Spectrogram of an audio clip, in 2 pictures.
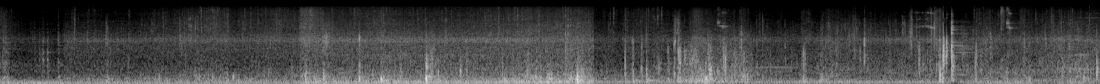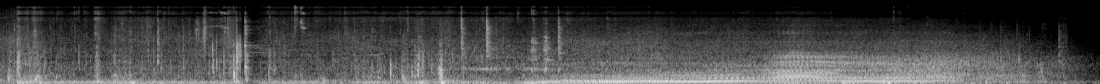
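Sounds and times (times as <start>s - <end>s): car engine accelerating: 0.0s - 22.0s
tyres crunching stones: 0.0s - 22.0s.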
